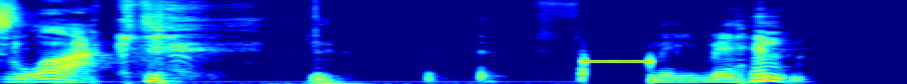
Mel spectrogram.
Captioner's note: gross laughter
